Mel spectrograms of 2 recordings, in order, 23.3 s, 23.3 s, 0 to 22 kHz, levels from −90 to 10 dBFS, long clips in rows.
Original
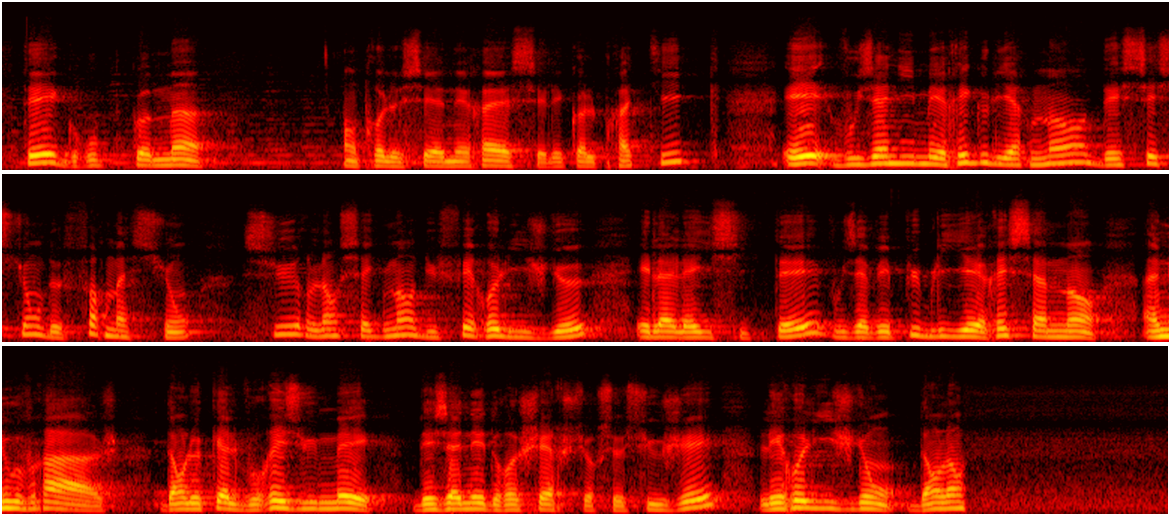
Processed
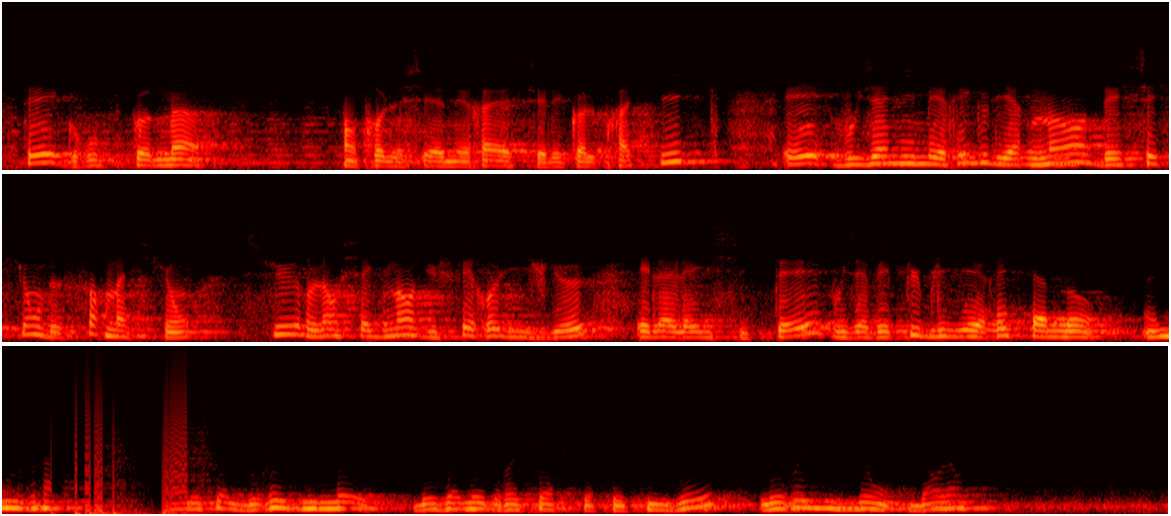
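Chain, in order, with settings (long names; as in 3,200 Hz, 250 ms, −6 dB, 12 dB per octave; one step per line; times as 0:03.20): high-shelf EQ 5,400 Hz +7.5 dB
downward compressor 20 to 1, threshold −31 dBFS, peak gain reduction 14 dB
shaped tremolo triangle 4.5 Hz, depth 50%
low-pass filter sweep 1,100 Hz → 190 Hz, 0:13.99–0:15.63
0:15.89–0:16.80: comparator with hysteresis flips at −40.5 dBFS
convolution reverb RT60 0.60 s, pre-delay 117 ms, DRR 12.5 dB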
